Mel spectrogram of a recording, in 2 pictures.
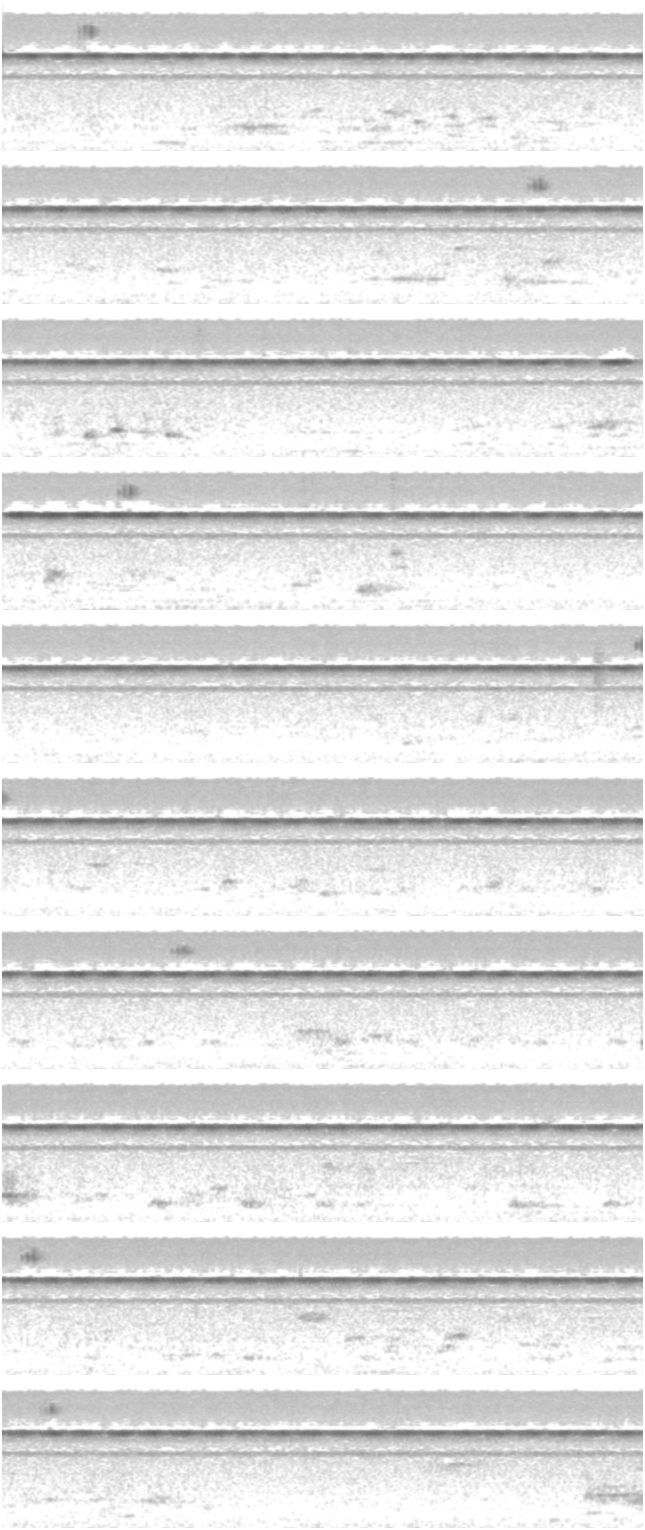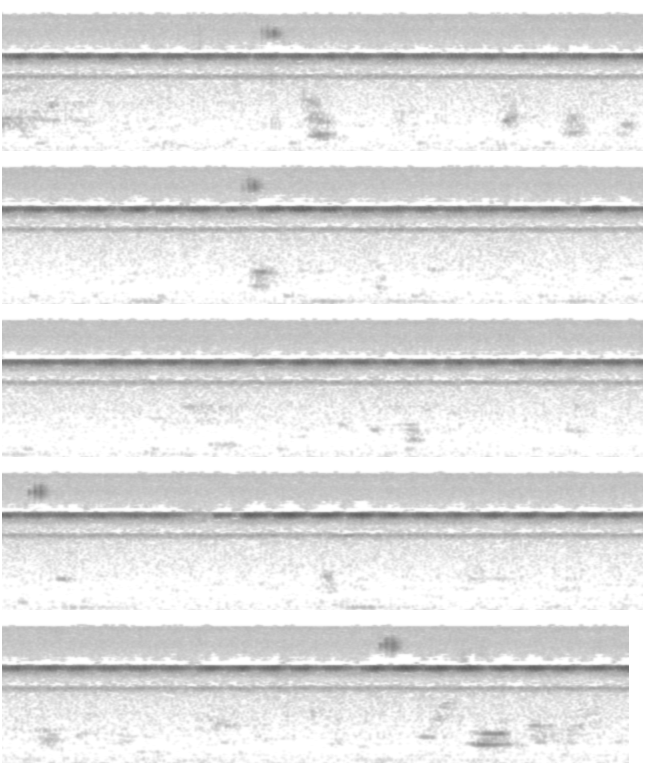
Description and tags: Nieu-Bethesda (Karoo Ambience)
Insects and other night creatures in the karoo in Nieu-Bethesda, South Africa.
